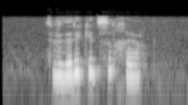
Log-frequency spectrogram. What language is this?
Kabyle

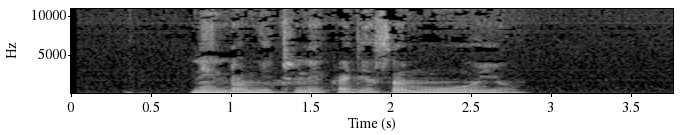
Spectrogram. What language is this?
Luo (Kenya and Tanzania)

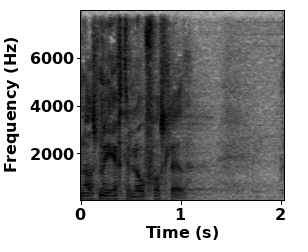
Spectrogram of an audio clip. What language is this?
Danish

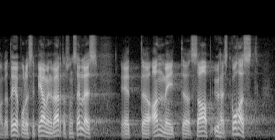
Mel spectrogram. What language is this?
Estonian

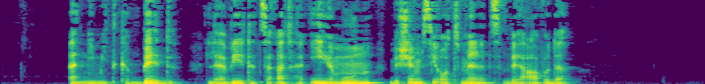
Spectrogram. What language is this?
Hebrew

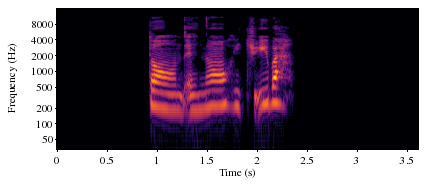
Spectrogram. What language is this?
Tepeuxila Cuicatec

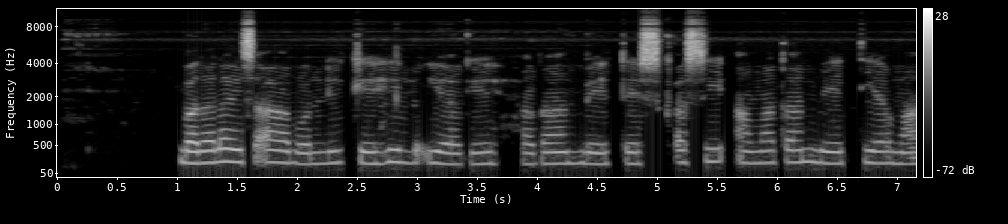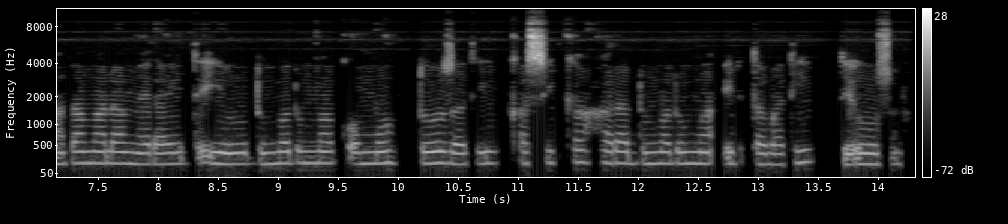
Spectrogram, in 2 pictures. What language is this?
Wolaytta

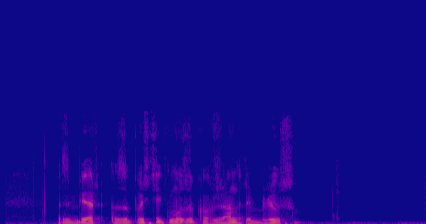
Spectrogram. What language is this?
Russian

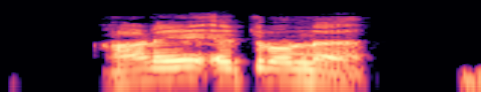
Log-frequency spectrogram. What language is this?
Sindhi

